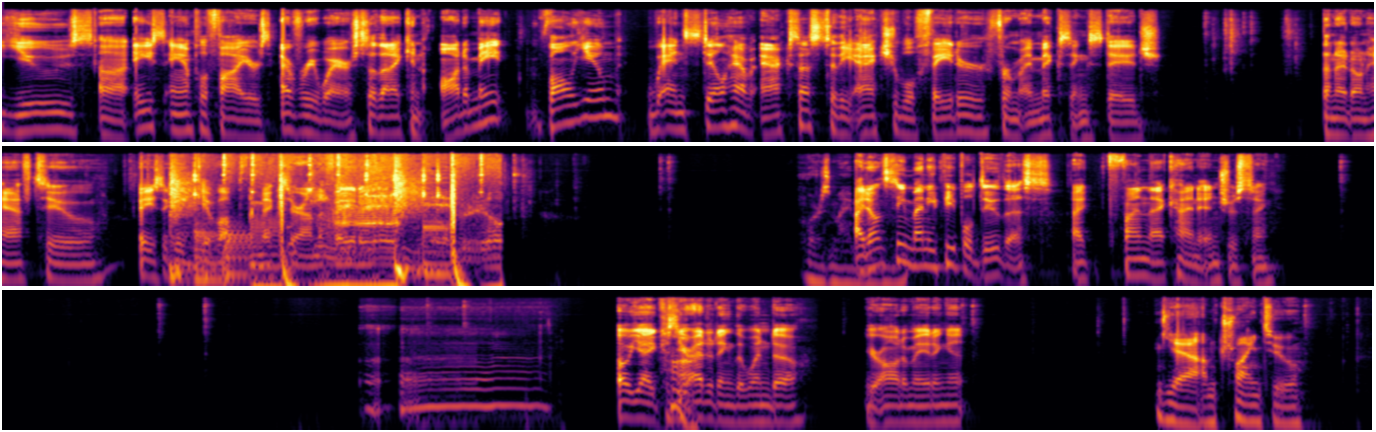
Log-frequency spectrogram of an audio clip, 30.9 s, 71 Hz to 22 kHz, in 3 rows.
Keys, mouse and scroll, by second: 1.6 ctrl+scroll up 2, 2.6-3.9 drag, 4.1 ctrl+z, 4.9 click, 5.4 click, 6.1-9.3 drag, 6.3 s, 9.1 shift+right click, 9.6 ctrl+scroll down 1, 10.2 ctrl+scroll up 1, 11.0 click, 11.2 space, 12.8-13.1 ctrl+scroll down 1, 13.1-13.4 ctrl+scroll up 1, 13.9-14.4 typing, 15.0 click, 16.3-17.0 typing, 16.7 click, 19.5 click, 21.5 click, 23.5 click, 25.0 click, 27.5 click, 29.8 click, 30.3 scroll down 1.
